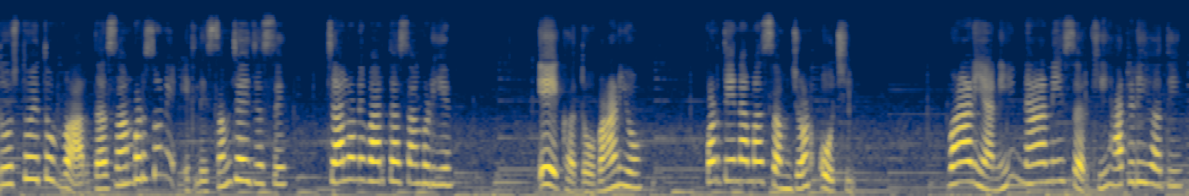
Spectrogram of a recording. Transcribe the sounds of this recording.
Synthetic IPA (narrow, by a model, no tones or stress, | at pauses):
d̪ost̪oet̪oʋa̰ɾt̪asãmbʱəɭsoneʔḛʈlesəmd͡ʒajd͡ʒəʃe | t͡ʃaloneʋaɾt̪asãmbɭije | ekɦət̪oʋãɳjopəɳt̪enamãsəmd͡ʒəɳot͡ʃʰḭ | ʋãɳjaninanisəɾkʰiɦaʈɽiɦət̪i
